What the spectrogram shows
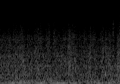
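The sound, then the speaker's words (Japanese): A soft, steady hiss of rain falling outside during the rainy season (tsuyu), continuous and even throughout, with no voices present. “今日は雨が降っているのでちょっとね俺の話している後ろで雨の音が聞こえると思いますうるさいかもしれませんが今は雨の季節なのですみません今日はこの雨の音と一緒に話を聞いてください”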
